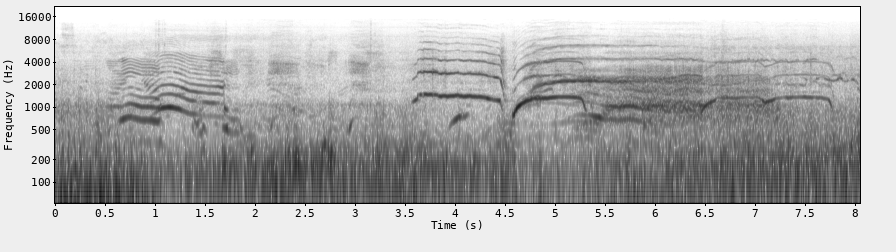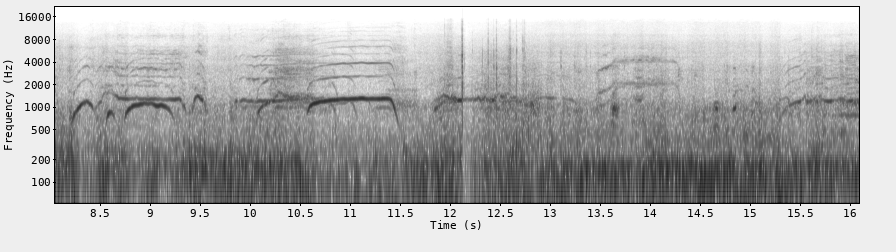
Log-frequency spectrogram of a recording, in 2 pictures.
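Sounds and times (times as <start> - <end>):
roller coaster train rumble: 0.0 - 16.0
wind rushing over microphone: 0.0 - 16.0
riders screaming: 3.6 - 14.5, 15.3 - 16.0.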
